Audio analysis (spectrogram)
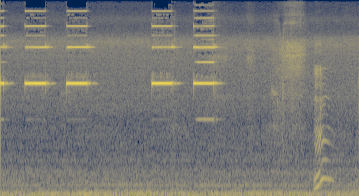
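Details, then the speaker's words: Household smoke alarm test for National Fire Alarm Day, the still-working unit (another failed): four sharp, high-pitched beeps in uneven test pattern in a quiet room; alarm works normally. "works as a good thing. That's a good thing, but we have to check like smoke alarms that works or not, you know."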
